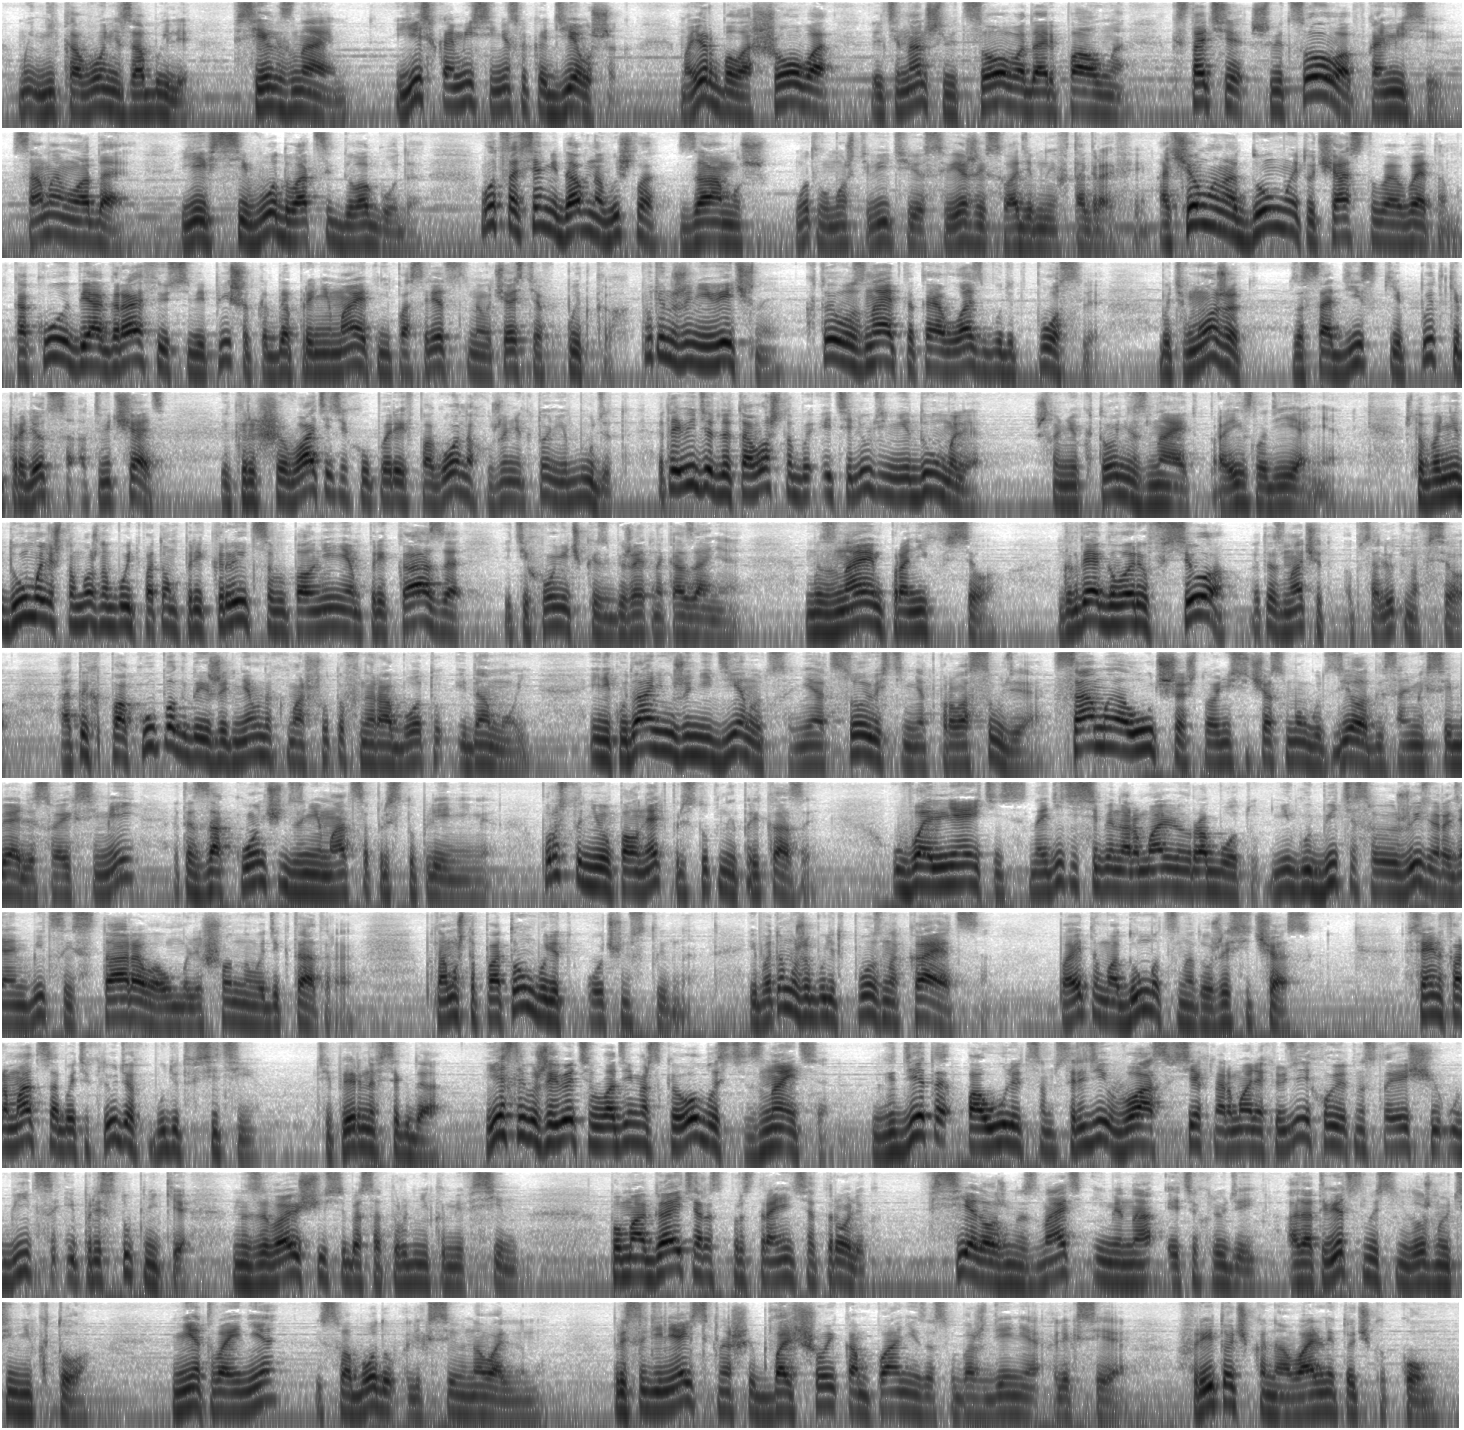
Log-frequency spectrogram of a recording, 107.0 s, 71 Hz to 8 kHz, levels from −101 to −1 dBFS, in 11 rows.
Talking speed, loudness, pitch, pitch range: 150 wpm, -18 LUFS, 135 Hz, 115-160 Hz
